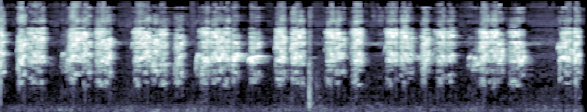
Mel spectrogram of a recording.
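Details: Young yellow-vented bulbul chicks calling with loud, grating, noisy bursts, each lasting about a third of a second and repeated almost back to back. A short squeaky note sounds partway through.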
